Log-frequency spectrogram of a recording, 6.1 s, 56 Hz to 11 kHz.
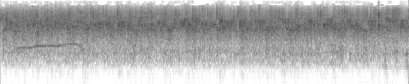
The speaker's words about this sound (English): So before I begin and offer some of my comments, I just wanted to again recognize Left Turn and congratulate them on 5 years. I can't believe it, or even 5 years. I've only been reading it for two. So how about a round of applause for Left Turn?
